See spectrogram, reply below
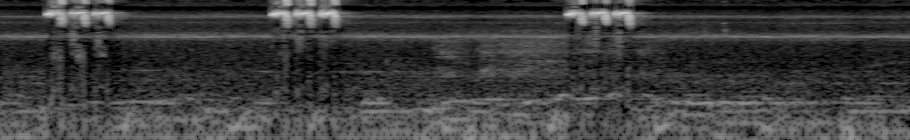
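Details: Blue-crowned hanging parrot luring a rival with its call: three separate triplets of shrill, very high chirps, evenly clipped and sharp, over a quiet steady hum and soft low noise.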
